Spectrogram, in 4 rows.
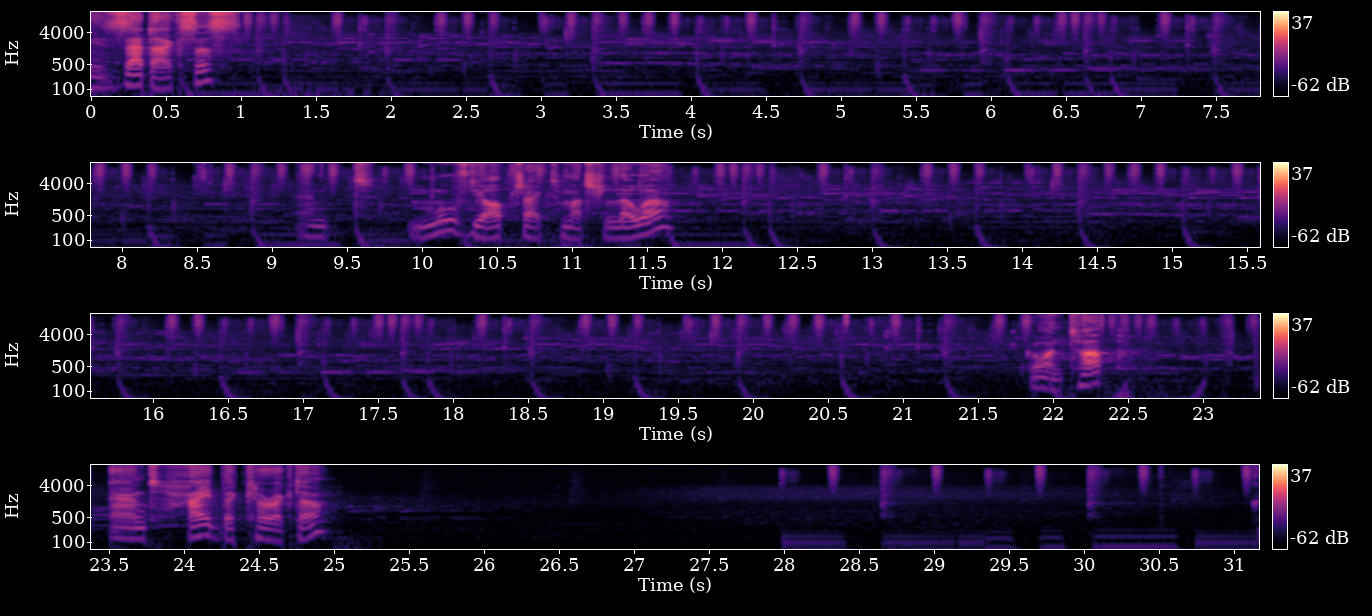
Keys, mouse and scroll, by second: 5.4 scroll up 2, 7.1 g, 14.0-17.0 middle drag, 18.9 KP_7, 22.0 click, 29.0 KP_3, 30.8 ctrl+r.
